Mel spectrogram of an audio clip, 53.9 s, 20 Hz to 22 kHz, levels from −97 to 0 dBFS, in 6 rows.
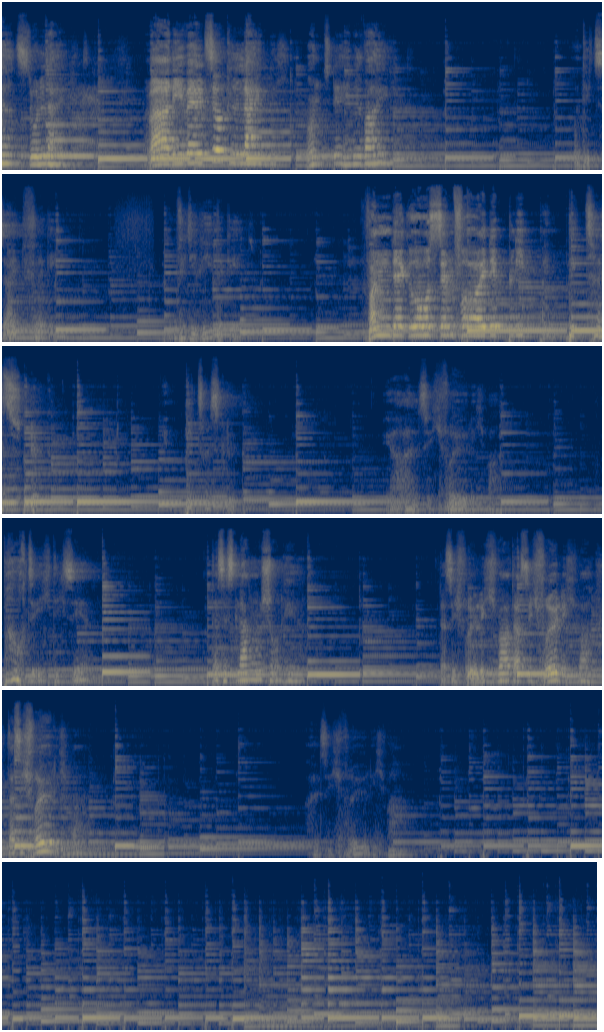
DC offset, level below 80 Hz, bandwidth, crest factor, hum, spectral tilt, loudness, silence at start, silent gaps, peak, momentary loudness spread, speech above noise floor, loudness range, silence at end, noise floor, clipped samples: under 0.1%; -72 dBFS; 16 kHz; 24 dB; none; -4.5 dB/octave; -40 LUFS; 0 s; none; -18 dBFS; 20 LU; 25 dB; 16 LU; 0 s; -61 dBFS; under 0.1%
